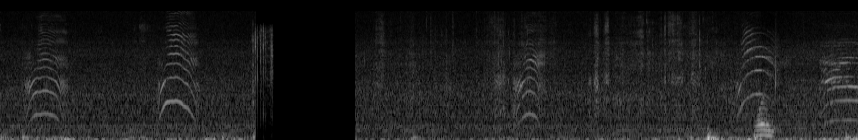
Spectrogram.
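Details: Himalayan cat that has just given birth, with her kittens; clear arched meows repeat at irregular intervals, four or five in total, broken by a second of dead silence, over a steady low room hum.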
